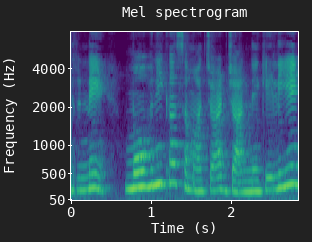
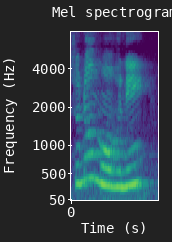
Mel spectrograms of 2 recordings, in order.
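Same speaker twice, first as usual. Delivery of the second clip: high, insistent repeated call; raised voice, hailing her; 7 semitones higher than usual. A narrator's reading. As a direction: call after someone walking away. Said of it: "उसको पुकारते हुए बोला".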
